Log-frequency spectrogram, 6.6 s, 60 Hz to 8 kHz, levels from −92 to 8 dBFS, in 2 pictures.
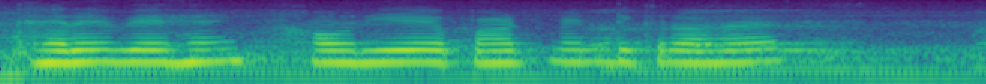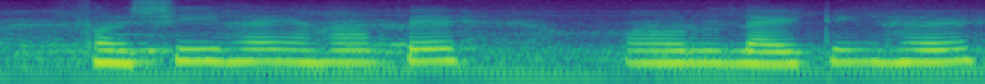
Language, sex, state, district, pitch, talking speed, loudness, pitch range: Hindi, female, Punjab, Fazilka, 215 Hz, 145 wpm, -15 LUFS, 210-220 Hz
